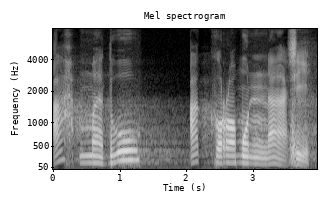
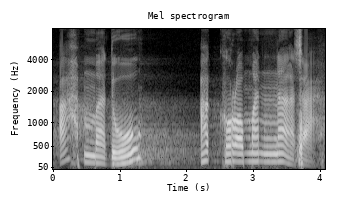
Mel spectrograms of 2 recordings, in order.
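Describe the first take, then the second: First: The middle word ends in u, the last in i. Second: The middle word ends in a, the last in a. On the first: Ahmad is the noblest of people. "hukum daripada mudhof ilaih harus dibaca jer, sehingga di sini dibaca akromun nasi" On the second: Ahmad honored the people. "bacaan yang kedua"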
